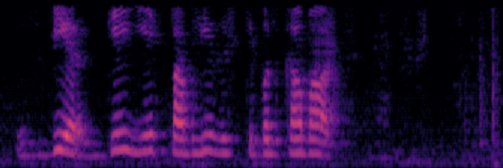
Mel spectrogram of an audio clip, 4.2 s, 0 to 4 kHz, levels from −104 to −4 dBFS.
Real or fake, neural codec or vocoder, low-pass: real; none; 3.6 kHz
